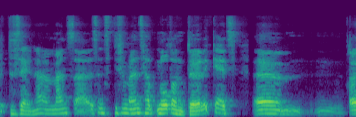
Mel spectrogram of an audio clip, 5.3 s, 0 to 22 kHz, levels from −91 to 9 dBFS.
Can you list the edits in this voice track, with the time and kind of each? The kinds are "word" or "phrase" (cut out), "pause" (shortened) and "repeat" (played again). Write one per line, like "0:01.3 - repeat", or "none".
0:03.7 - pause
